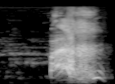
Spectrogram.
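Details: A single forceful sneeze after a quiet moment, shared as a funny sneezing clip.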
